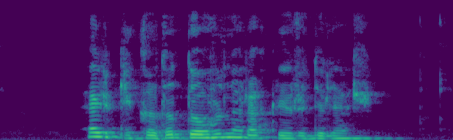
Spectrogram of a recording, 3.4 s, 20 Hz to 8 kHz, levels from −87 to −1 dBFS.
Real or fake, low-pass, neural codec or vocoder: fake; 7.2 kHz; codec, 16 kHz, 8 kbps, FreqCodec, larger model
